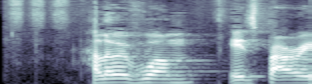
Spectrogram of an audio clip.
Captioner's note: rubbing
